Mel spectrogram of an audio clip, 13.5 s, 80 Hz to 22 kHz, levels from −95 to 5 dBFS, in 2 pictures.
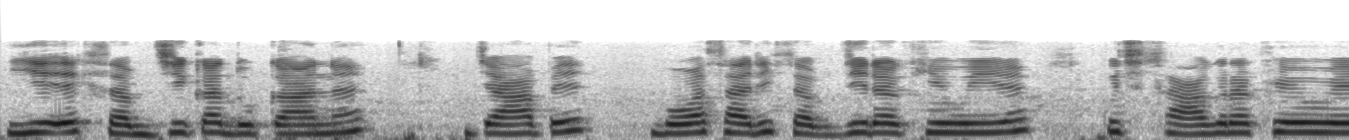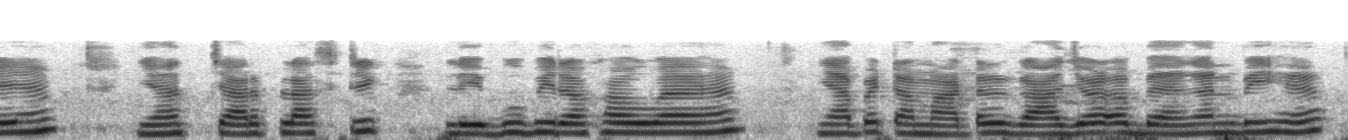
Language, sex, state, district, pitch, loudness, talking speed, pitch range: Hindi, female, Andhra Pradesh, Krishna, 240 Hz, -15 LUFS, 155 wpm, 225-250 Hz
